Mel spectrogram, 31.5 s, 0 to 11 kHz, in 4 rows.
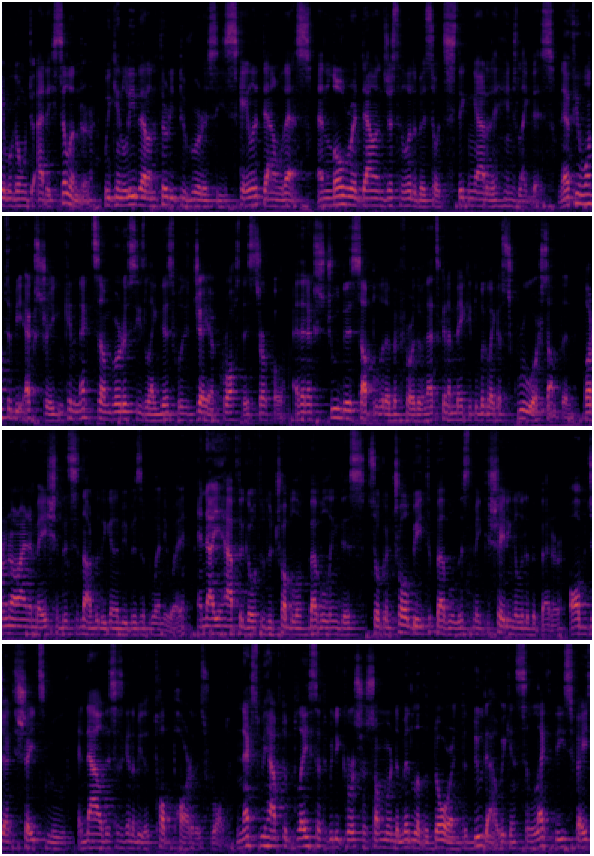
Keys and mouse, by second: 2.0 Tab, 2.4 s, 3.8 click, 4.1 Tab, 4.2 g, 4.5 z, 6.0 click, 6.2 middle click, 7.1 middle click, 7.3 Tab, 7.5 click, 8.1 shift+click, 9.4 j, 10.5 shift+click, 11.0 j, 11.7 middle click, 11.7 3, 12.0 e, 13.1 click, 13.4 Tab, 13.7 middle drag, 15.4 Tab, 15.5 g, 16.0 click, 16.0 z, 16.2 z, 16.3 Tab, 16.4 middle click, 17.1 middle drag, 17.7 middle click, 18.2 2, 18.5 click, 19.0 alt+shift+click, 19.4 shift+g, 20.1 z, 20.6 super+b, 21.8 click, 22.5 Tab, 22.9 Tab, 23.1 1, 23.2 Tab, 23.2-23.8 drag, 24.0 middle click, 24.9 a, 26.1 middle click, 26.6 click, 26.7 3, 27.0 alt+click, 27.4 middle click, 28.1 middle click, 28.1 z, 28.8 middle click, 30.1 alt+click, 30.6 a, 30.8 a, 30.9 a, 31.1 b.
